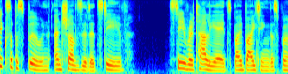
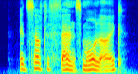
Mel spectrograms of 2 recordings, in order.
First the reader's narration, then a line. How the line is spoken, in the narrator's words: Bucky snorts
